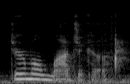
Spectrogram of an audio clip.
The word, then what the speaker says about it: Dermalogica: and Derma Dermalogica is how you say the name I have used some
